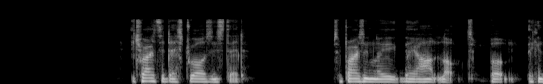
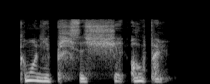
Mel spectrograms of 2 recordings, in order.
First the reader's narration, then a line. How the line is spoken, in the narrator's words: he says through clenched teeth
